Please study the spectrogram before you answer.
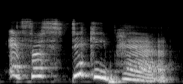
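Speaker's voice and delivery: high, slow horrified voice; mock horror, drawn out; hammed-up appalled "sticky pad"; appalled colleague. Colleague appalled about trap.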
